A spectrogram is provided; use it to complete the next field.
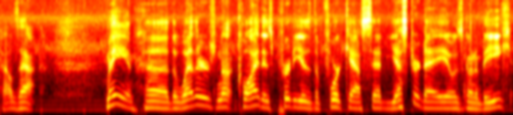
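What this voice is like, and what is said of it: Slightly hoarse voice. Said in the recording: “I'm in a little hoarse. I've been outside in this weather feeding cows this morning. So, sorry for the hoarseness.”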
